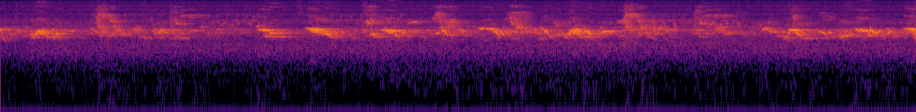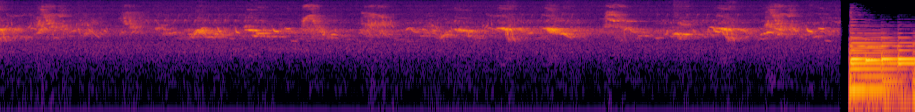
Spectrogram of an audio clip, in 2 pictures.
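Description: Small birds chirping in quick, overlapping short calls. Piano music starts abruptly near the end.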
